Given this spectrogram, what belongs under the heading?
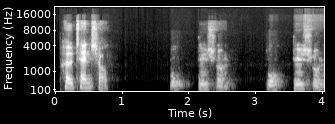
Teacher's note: potential potential you just pressed the syllable 10 by saying potential but the stressed syllable is po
